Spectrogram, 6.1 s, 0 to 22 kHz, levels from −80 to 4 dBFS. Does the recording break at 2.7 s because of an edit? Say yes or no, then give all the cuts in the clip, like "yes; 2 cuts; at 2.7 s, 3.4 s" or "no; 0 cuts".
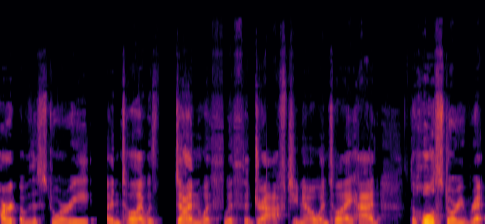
yes; 2 cuts; at 1.2 s, 2.7 s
